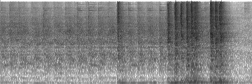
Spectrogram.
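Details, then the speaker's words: Dad's carbureted car: uneven cranking, then sharp popping bursts spitting back through the carburetor with flames; catches briefly but never runs. "don't see what i mean is spat backwards or should i bring it back"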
